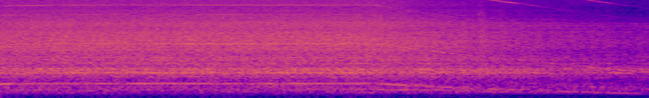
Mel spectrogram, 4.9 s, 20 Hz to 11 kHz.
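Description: A Hyundai HYCH2800ES electric garden shredder runs with a steady, loud motor roar and a continuous drone, heard close up with no voices.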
